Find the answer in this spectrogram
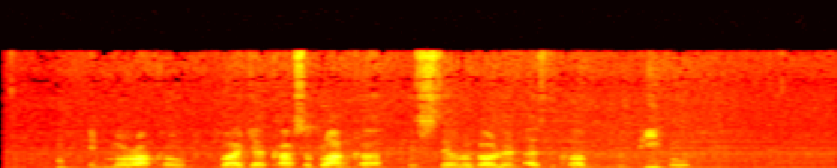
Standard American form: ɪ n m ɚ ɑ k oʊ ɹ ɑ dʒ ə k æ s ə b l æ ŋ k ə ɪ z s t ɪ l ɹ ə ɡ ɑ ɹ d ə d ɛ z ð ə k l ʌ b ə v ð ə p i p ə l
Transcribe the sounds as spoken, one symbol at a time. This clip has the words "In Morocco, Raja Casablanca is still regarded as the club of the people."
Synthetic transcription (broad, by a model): ɪ n m ɚ ɑ k oʊ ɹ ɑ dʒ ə k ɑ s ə b l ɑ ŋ k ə ɪ z s t ɪ l ɹ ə ɡ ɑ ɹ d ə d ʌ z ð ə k ʌ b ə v p i p ə l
